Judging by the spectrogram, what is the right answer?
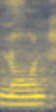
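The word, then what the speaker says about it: known: के बाद एन है, तो के साइलेंट हो गया। तो यहाँ पे इसको नाइफ और नोन पढ़ा जाएगा, इसको कनाइफ या कनोन नहीं पढ़ा जाता।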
